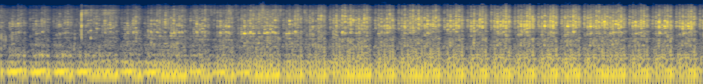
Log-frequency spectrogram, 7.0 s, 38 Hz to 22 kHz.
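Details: 1970 Pontiac Tempest V8 just revived with a temporary rigged fuel line and hot-wired coil: deep, lumpy idle with an uneven loping beat and no smooth settle, not the smoothest but running; rough idle from retarded ignition timing.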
